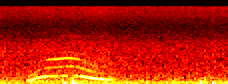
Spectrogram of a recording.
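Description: A baby's short coo that rises and then falls in pitch, about half a second long, with a soft low knock from handling partway through.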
